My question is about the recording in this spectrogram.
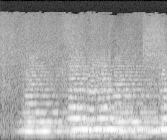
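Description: A wind band strikes up a Spanish Holy Week processional march, coming in suddenly about a quarter second in with loud, sustained brass chords after a faint room hush.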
